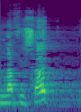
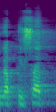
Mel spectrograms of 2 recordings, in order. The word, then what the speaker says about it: nafisat: At kabilang dito ang salitang nafisat, na binibigkas ng may fatha sa nun, na tumutukoy sa babae kapag siya ay may rigla. Kaya at yung mga babae, kapag babae, nafisat ang tawag, nafisat. O wag mo lang gawin napisat. Problema yan.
